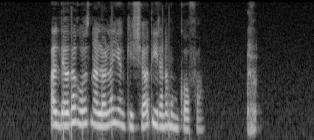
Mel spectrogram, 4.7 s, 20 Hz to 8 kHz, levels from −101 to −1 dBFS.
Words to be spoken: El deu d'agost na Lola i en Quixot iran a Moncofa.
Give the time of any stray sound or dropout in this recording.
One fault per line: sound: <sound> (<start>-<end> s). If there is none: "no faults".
sound: throat clearing (3.7-3.9 s)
